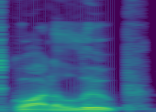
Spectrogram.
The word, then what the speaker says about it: Guadalupe: call I do wait how do you say uh Guadalupe Guadalupe is that right it's Guadalupe yeah I always say how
